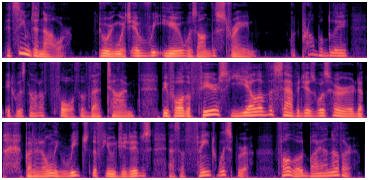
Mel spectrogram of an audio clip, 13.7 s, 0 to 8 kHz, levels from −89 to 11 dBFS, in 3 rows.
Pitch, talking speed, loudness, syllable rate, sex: 135 Hz, 195 wpm, -19 LUFS, 5.7 syllables/s, male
